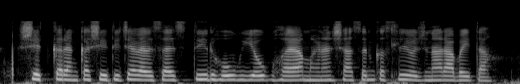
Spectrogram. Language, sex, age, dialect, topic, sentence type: Marathi, female, 18-24, Southern Konkan, agriculture, question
